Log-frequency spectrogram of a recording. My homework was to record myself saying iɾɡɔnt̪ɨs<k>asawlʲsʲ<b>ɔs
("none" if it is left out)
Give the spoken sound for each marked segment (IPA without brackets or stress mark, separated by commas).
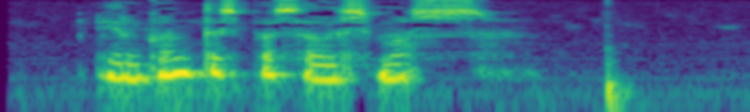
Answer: p, m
